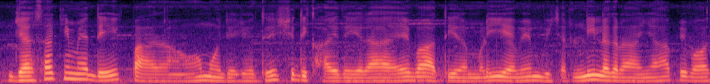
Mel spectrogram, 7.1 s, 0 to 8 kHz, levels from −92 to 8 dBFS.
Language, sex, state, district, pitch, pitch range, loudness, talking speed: Hindi, male, Bihar, Katihar, 135 Hz, 125-145 Hz, -17 LUFS, 235 wpm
